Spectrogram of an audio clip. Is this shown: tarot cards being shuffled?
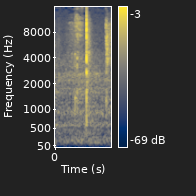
yes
